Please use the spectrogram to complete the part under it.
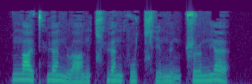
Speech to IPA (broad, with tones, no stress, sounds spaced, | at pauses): n̪ a˥˧ ɪ̯ t̪ʰ ɥ ɛ˥˩ n ɻ a˧˥ n t͡ɕʰ ɥ ɛ˥˩ n f u˥ t͡ɕʰ i˧˥ n̪ y̰˨˩ n ʈ͡ʂ ɻ̩˥ n̪ j ɛ˥˩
